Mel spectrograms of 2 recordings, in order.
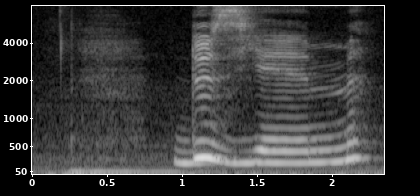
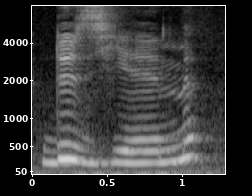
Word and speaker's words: deuxième: Deuxième. لاحظوا هنا X تنطق كأنها Z. Deuxième.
